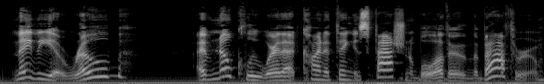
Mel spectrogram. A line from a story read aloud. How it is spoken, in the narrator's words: he said a little too loudly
